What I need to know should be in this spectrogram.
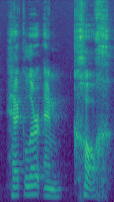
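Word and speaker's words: Heckler & Koch: But it was the civilianized version of the MP5 that Heckler and Koch, that's how you pronounce it in German, was able to ship over to the States because they could not legally ship over the MP5.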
